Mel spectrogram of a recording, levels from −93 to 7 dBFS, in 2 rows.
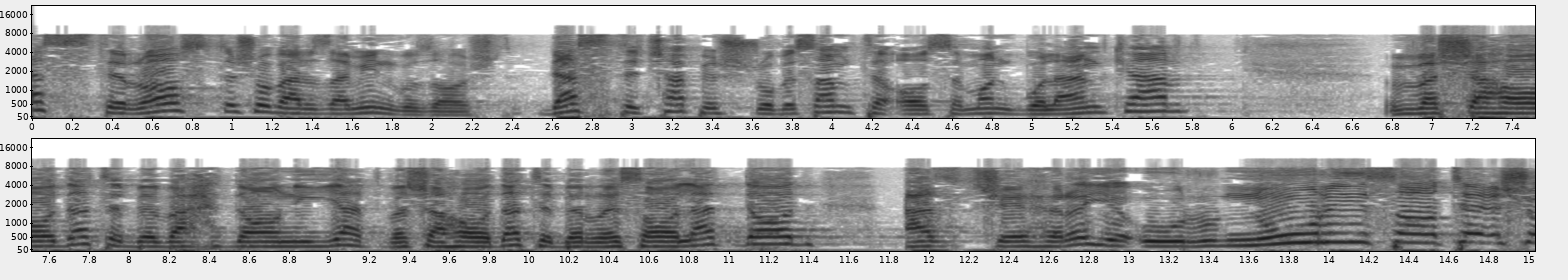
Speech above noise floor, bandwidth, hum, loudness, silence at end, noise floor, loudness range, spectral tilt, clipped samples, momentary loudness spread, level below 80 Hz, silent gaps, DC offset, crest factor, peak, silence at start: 23 dB; 11 kHz; none; -7 LUFS; 0 s; -31 dBFS; 4 LU; -2.5 dB/octave; 2%; 9 LU; -36 dBFS; none; under 0.1%; 8 dB; 0 dBFS; 0 s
